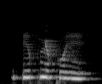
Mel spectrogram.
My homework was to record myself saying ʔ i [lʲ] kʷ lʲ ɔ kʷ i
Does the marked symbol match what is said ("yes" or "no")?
no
